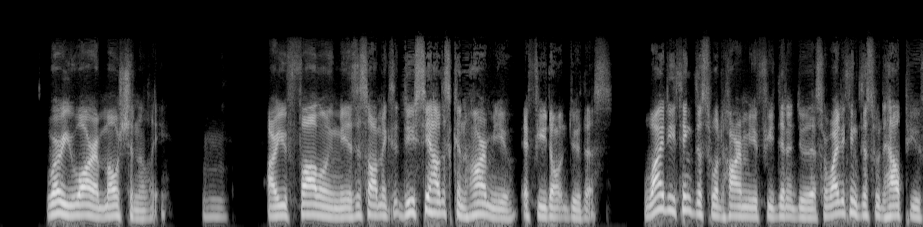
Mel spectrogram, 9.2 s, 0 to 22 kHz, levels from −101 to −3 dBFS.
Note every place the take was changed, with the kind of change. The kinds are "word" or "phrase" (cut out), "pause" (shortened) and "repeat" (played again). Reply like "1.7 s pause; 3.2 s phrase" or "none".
none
